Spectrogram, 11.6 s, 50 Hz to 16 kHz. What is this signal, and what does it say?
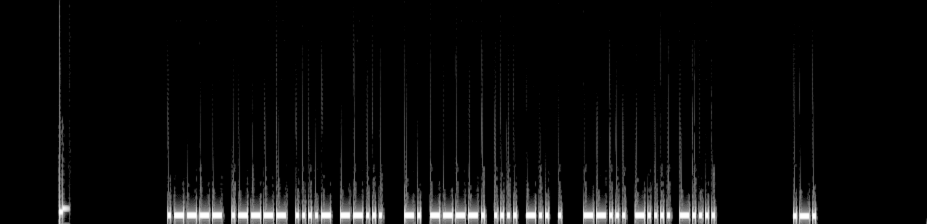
Morse code, heard as a keyed tone, about 28 wpm, 700 Hz. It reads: 1147 N9HDE 766 R
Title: Worked All Europe DX Contest - QTC Exchange - 30wpm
